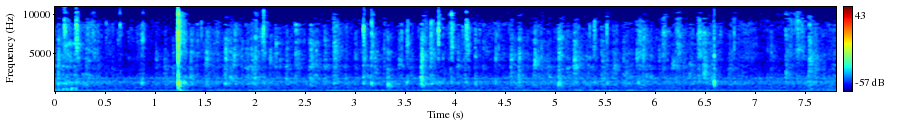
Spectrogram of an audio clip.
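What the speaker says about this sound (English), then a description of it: "So they're typing a number into the keyboard" Faint, quick clicking of computer keyboard keys tapping in a scattered rhythm over a low steady hum, with no voices.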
